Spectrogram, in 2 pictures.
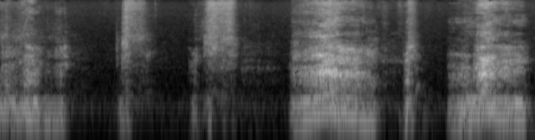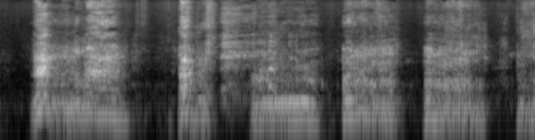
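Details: Vocal husky grumbling and muttering in uneven bursts of varying length, some short clipped sounds and sharp huffs mixed in, possibly sneezes, between low rumbling moans.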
